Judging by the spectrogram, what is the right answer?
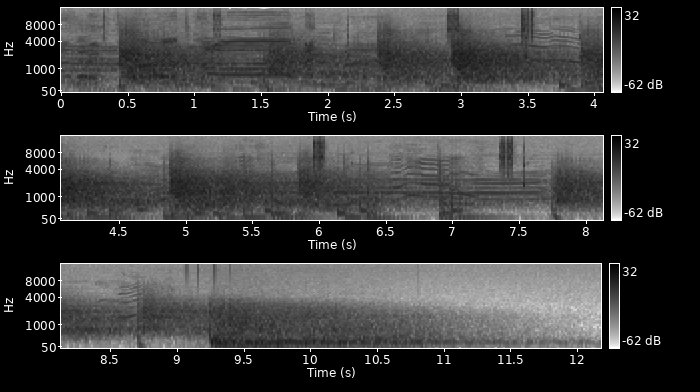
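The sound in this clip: A volley of gunfire in a German radio drama, soldiers shooting to break up a forbidden ghost dance. Many sharp, loud shots land one after another over a bed of voices, ending in a heavier burst that slowly fades out.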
